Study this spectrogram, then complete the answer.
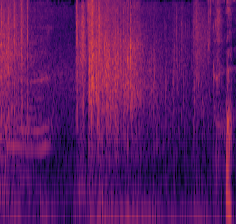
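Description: A rock explosion booms and crumbles.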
